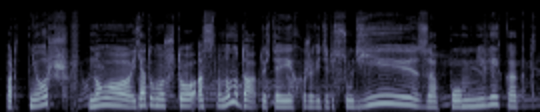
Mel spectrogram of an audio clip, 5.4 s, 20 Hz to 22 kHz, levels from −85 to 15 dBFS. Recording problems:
echo of what is said; faint; throughout; 600 ms later, 20 dB below the speech
thin; very slightly; fading below 1 kHz
uneven, jittery; strongly; from 0.5 to 4.5 s

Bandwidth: 14.5 kHz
